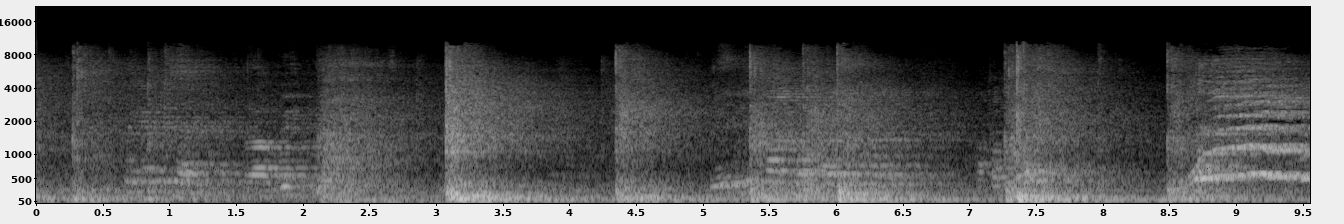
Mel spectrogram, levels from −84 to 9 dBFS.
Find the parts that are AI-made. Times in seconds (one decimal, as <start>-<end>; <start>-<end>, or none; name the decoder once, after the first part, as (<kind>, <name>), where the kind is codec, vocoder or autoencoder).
3.6-4.4 (autoencoder, DAC-VAE)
